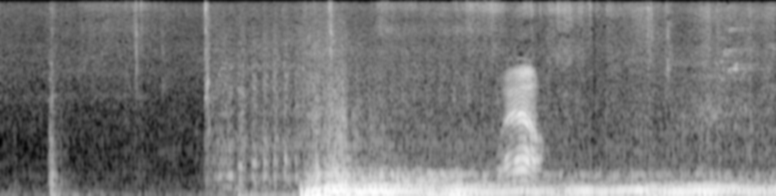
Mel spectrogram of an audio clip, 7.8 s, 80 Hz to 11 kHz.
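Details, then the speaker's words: BMW E36, sat for ages, after replacing a failing fuel pump with a cheap eBay pump: brief crank, clean catch, then a smooth steady idle with an even low hum; normal start and idle. "funny what a good fuel pump would do to a car you can tell it's been sitting for ages"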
